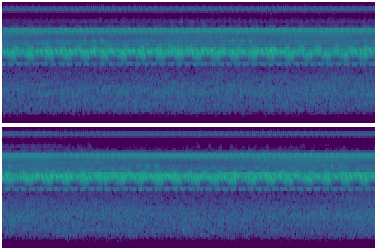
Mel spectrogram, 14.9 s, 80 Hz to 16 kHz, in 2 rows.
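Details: Long stretch of bell crickets and other crickets singing in Narita, Chiba, Japan, recorded with a TASCAM Portacapture X8. Rapid, evenly pulsed high chirps sound continuously without pause from several insects at once.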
